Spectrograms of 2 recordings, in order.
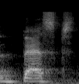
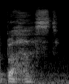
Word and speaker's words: bast: intentionally mispronounced that, and I'm like, I'm pretty sure that's a best there, the best fibers. No, man, bast Bast. fibers. Bast. What are Bast. bast fibers? You know, they're the best. They're the bast.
